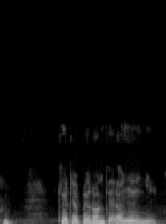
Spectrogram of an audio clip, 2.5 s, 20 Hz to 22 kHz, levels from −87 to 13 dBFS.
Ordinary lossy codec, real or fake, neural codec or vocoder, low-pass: Opus, 24 kbps; fake; autoencoder, 22.05 kHz, a latent of 192 numbers a frame, VITS, trained on one speaker; 9.9 kHz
